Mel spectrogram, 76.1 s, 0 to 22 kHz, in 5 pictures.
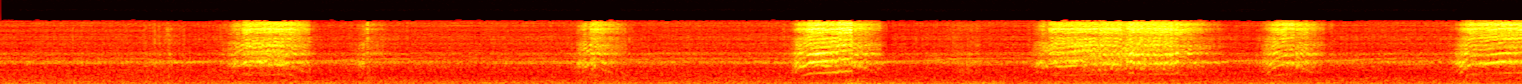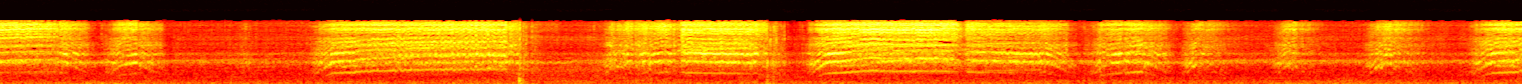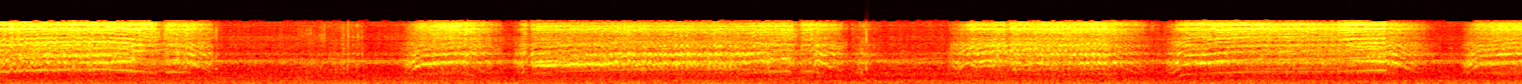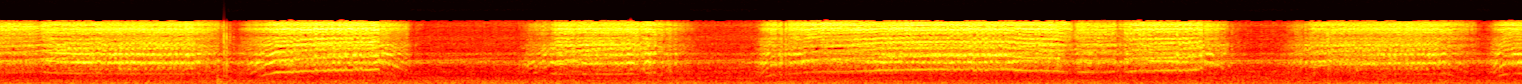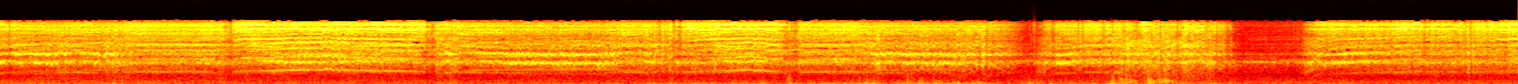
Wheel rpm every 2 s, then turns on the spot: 10, 30, 10, 10, 40, 90, 20, 90, 30, 100, 70, 100, 140, 40, 30, 140, 40, 70, 150, 70, 110, 140, 90, 130, 90, 70, 70, 160, 140, 100, 120, 160, 160, 160, 160, 100, 90, 150.
8-10 32-34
